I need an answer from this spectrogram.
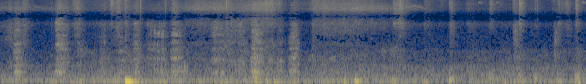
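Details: Eight-year-old Golden Retriever coming to seek affection early in the morning: quiet, breathy panting with soft irregular huffs and one louder snort-like burst near the start, a close indoor recording.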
